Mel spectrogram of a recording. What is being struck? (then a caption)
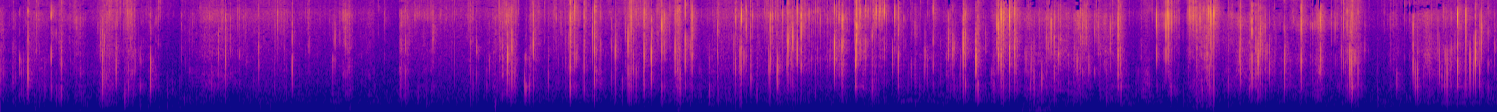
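Plastic film tissue packet. A full, small, colorful printed plastic-film tissue pack is squeezed and crinkled between fingertips. It makes a dense, continuous stream of sharp, bright crackles and crinkles with almost no low end. The crackling grows busier and louder after the first few seconds.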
